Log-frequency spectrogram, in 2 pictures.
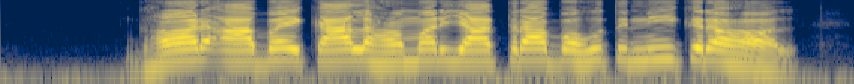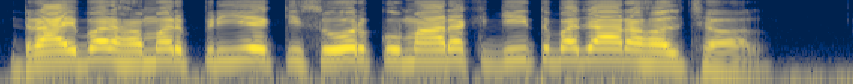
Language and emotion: Maithili, happy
